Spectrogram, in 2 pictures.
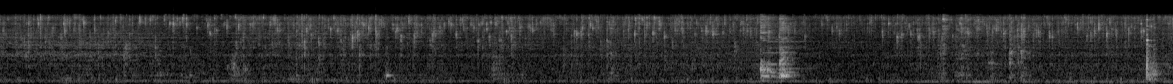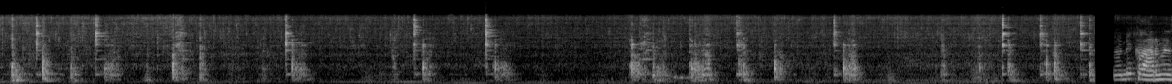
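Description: Green chilies fry in hot oil for a brinjal and raw banana curry, with a steady hiss of sizzling and, later, a quick run of sharp stirring clatters close by.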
